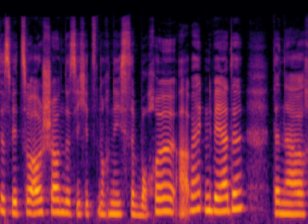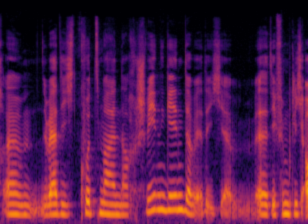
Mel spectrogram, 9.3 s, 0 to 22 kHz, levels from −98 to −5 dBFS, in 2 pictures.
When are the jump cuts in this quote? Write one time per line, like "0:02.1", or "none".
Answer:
0:02.6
